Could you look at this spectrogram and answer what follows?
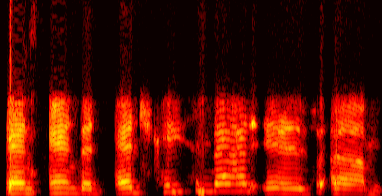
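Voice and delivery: thin, distant phone line; talking over a cell phone. Real, not acted. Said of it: "it sounds like you're, you're on a wireless speakerphone".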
